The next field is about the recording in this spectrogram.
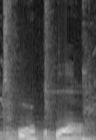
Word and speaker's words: Tourcoing: And today I'm in a new town called Tourcoing, and I discovered Google Pronounce.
